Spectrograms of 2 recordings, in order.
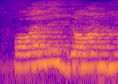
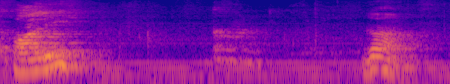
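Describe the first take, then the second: First: It is said smoothly as one word. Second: It is split into two words with a break. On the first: The speaker calls it right. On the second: The speaker calls it wrong.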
